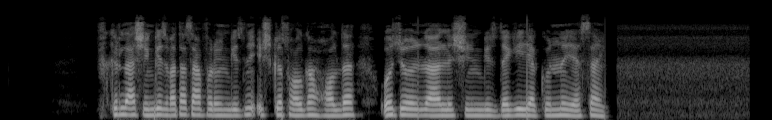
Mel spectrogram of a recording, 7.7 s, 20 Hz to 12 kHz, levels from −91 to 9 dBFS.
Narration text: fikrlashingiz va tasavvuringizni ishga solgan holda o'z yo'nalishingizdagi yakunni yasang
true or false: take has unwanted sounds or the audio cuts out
false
